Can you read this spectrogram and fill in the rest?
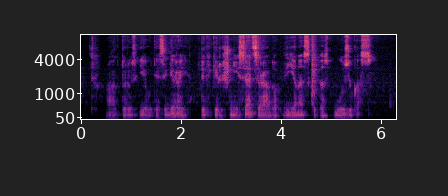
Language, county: Lithuanian, Vilnius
